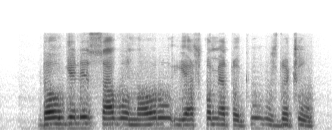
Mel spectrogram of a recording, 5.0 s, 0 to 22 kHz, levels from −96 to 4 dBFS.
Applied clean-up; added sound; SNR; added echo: neural mask model RNNoise.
